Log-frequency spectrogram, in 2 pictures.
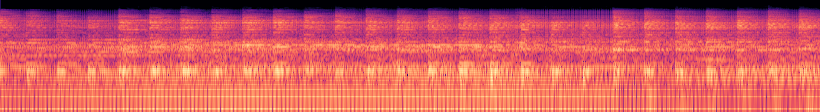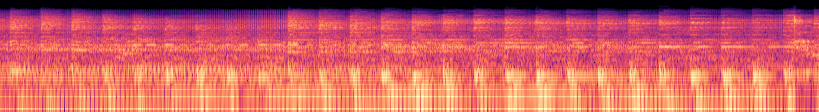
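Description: Live band playing synth-driven dance music on keyboards, synthesizers and drums, with a steady, even beat.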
